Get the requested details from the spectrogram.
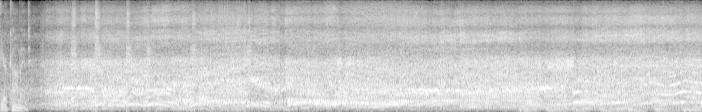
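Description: Truck tyres screech as they skid on asphalt.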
